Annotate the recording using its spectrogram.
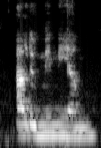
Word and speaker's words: aluminium: So this is weird, but I think in England they pronounce aluminum aluminium, and it makes me really happy. I don't like the word aluminum, but I like how they say it.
